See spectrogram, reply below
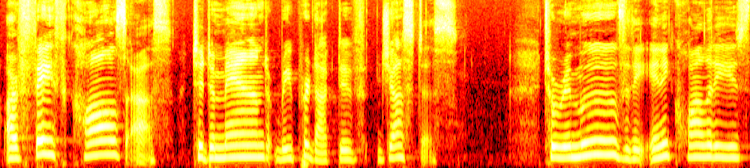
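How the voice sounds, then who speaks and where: A woman leading part of a worship service, reading a prepared reflection in a measured, deliberate way. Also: mid-range voice, a little mellow. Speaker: worship leader.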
